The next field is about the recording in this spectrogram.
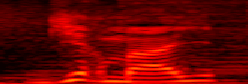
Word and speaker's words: Girmay: Il nous vient d'Érythrée, se nomme William Girmay. C'est comme ça qu'il faut euh, prononcer.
